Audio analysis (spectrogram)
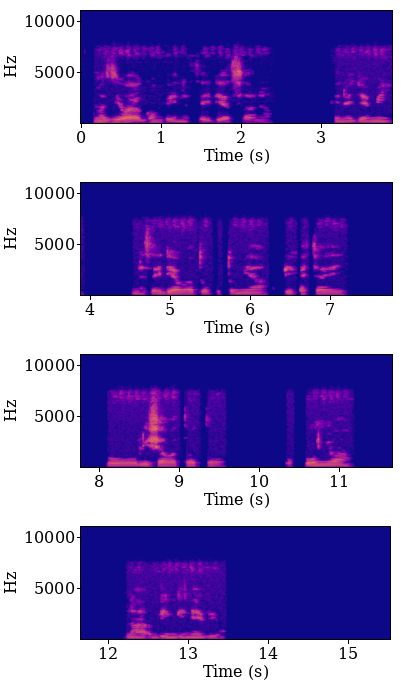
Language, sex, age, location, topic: Swahili, male, 25-35, Wajir, agriculture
